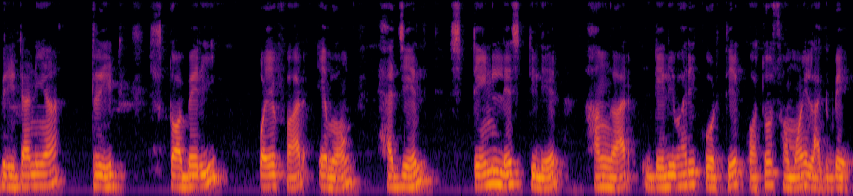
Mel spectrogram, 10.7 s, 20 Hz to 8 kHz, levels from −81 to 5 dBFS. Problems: constant background noise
